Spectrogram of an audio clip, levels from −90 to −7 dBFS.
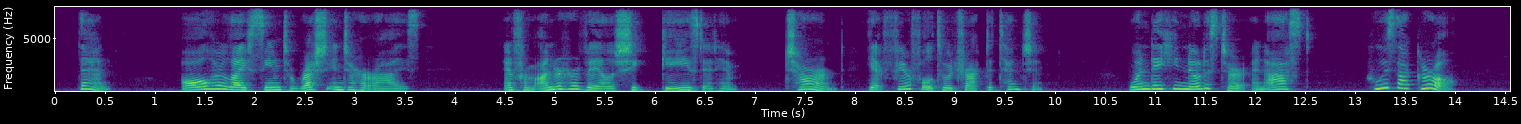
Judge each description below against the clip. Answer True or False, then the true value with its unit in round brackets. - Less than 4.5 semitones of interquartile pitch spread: False (5.6 semitones)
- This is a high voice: True (220 Hz)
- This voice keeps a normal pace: True (150 wpm)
